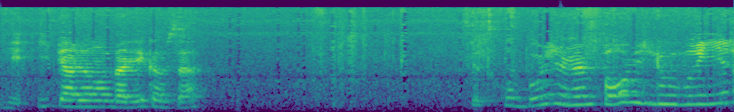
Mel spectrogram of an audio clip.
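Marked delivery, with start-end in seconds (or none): 4.1-5.5 high, laughing through the words; delighted giggle; laughing with delight at a gift; giggling. Real, not acted. Giggling over the pretty packaging.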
